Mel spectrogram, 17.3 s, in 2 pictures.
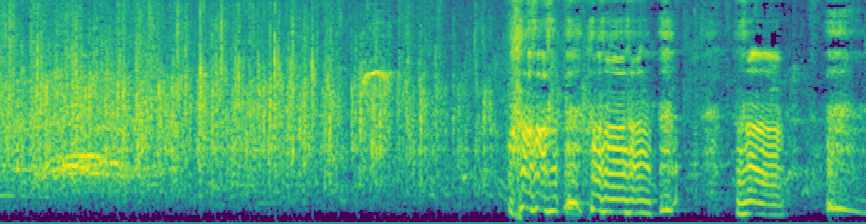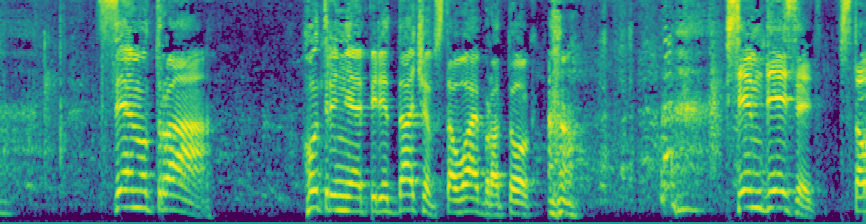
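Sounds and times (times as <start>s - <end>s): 
live audience applause: 0.0s - 9.6s
laughter: 3.6s - 9.6s, 10.6s - 12.0s, 13.8s - 16.0s
speech: 5.1s - 6.8s, 7.4s - 8.0s, 9.8s - 10.9s, 11.7s - 14.6s, 15.4s - 17.3s.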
